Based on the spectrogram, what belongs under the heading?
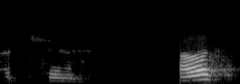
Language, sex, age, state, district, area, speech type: Hindi, female, 60+, Uttar Pradesh, Varanasi, rural, conversation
